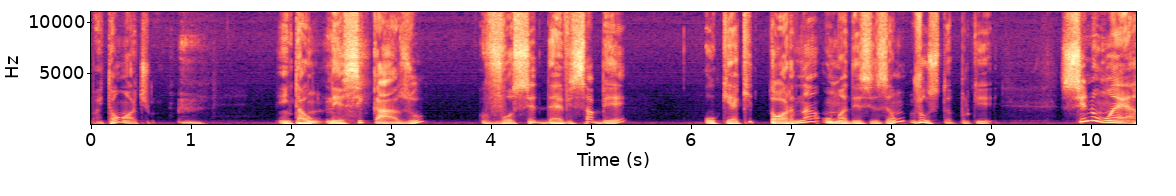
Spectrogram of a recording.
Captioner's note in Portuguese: pigarreando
